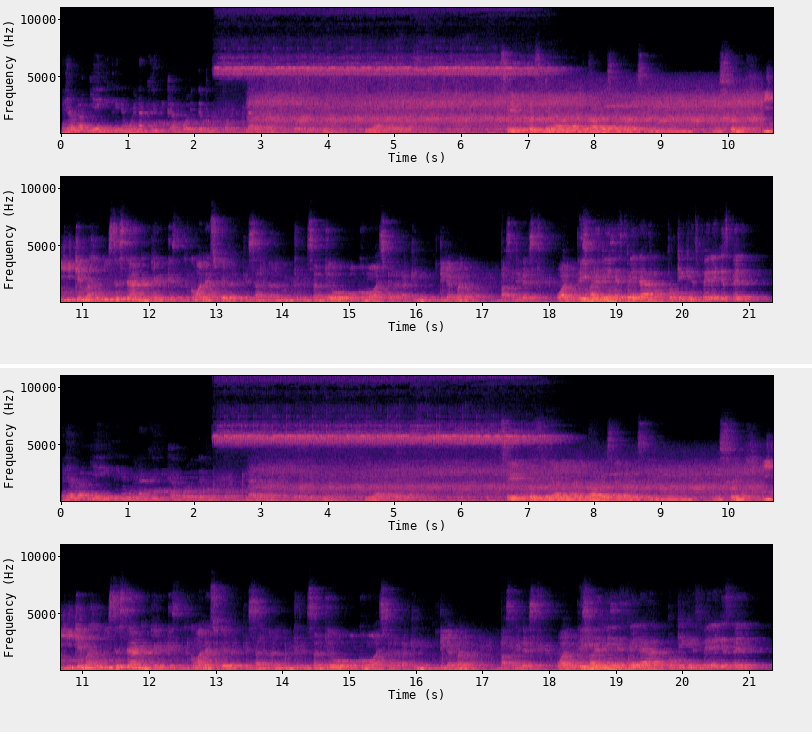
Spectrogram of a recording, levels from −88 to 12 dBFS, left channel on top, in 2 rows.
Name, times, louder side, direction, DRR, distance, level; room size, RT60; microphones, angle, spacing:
voice 1, 0.0-4.3 4.5-5.5 6.9-7.4 7.7-8.1 18.4-20.9, left 1 dB, 35° left, -1 dB, 1.1 m, -26 dB
sound 1, 1.2-20.1, right 1 dB, 45° right, 0.6 m, -34 dB
sound 2, 2.3-7.6, right 1 dB, 65° right, 1.7 m, -35 dB
sound 3, 2.8-10.5, left 5 dB, 55° left, 0.4 m, -33 dB
voice 2, 6.6-9.5 9.7-16.9 17.2-17.8 18.1-18.9, right 1 dB, ahead, -6 dB, 1.0 m, -25 dB
7.6 x 5.4 x 3.9 m, 1.6 s
head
